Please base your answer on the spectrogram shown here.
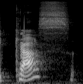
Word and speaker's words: cas: So you have to be very careful not to pronounce the S if you want to say the case, le cas.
